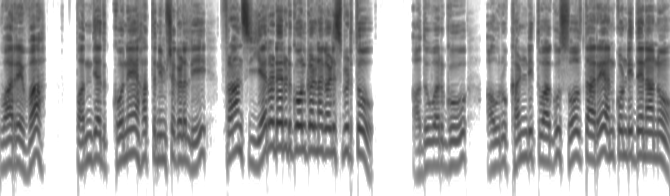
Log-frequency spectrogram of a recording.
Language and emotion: Kannada, surprised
